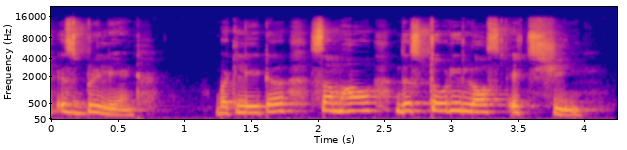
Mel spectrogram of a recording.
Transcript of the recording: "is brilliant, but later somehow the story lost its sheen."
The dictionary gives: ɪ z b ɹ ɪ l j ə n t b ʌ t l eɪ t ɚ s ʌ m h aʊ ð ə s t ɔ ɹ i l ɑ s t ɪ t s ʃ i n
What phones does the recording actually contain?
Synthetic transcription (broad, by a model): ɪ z b ɹ ɪ l j ə n t b ʌ t l eɪ t ɚ s ʌ m h aʊ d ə s t ɔ ɹ i l ɑ s t ɪ t s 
